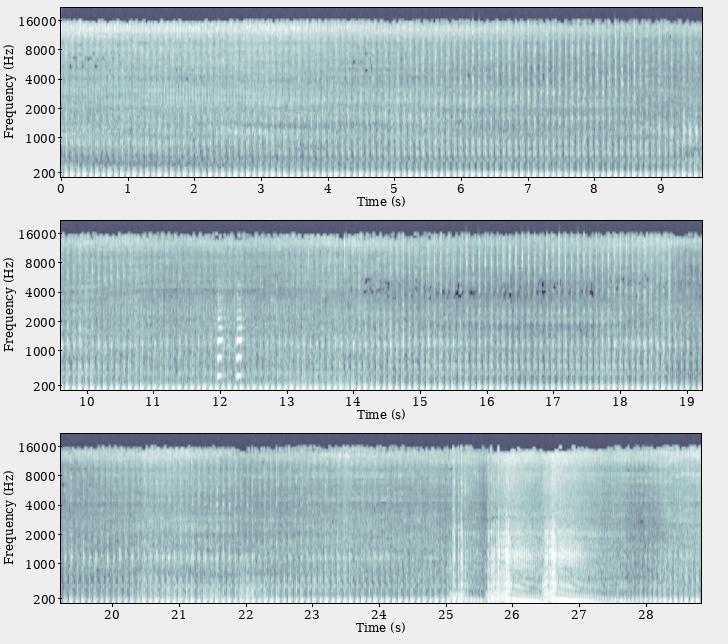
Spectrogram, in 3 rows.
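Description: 1971 Honda CB350's air-cooled parallel-twin engine idling steadily. About twelve seconds in there is a short double beep. Near the end the throttle is blipped twice, the revs rising and falling each time.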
